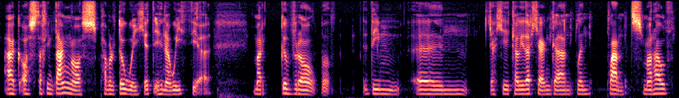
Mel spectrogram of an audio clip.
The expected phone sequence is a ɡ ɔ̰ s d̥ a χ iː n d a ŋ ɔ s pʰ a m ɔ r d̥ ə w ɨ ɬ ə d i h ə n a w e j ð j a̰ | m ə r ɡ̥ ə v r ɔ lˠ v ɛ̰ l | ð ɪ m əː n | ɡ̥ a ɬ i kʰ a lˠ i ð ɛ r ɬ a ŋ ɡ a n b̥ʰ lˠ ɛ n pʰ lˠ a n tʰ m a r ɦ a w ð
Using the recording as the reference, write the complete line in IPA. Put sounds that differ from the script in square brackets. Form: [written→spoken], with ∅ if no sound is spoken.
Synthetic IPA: a ɡ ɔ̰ s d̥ a χ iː n d a ŋ ɔ s pʰ a m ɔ r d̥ ə w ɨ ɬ ə d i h ə n a w e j [ð→θ] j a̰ | m [ə→a] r ɡ̥ ə v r ɔ lˠ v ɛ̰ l | ð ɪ m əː n | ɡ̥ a ɬ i kʰ a lˠ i ð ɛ r ɬ a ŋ ɡ a n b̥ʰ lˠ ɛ n pʰ lˠ a n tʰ m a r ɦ a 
